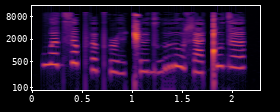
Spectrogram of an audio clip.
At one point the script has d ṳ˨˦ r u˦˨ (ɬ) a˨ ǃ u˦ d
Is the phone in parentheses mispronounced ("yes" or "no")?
no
